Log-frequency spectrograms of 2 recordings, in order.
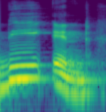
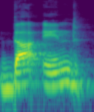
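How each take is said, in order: First: 'The' is said with a long 'ee' vowel. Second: 'The' is said with a short 'uh' vowel. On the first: The speaker calls it right. "সেটা হবে দি end" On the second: The speaker calls it wrong. "নয়"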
